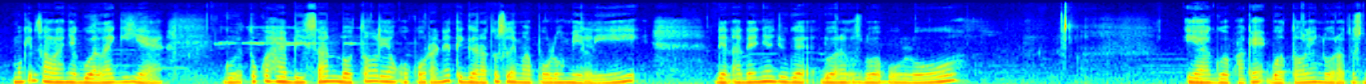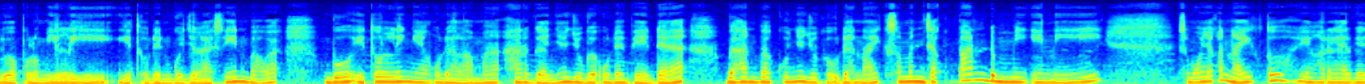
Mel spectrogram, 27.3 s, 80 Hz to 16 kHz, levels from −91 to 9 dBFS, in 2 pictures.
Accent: native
